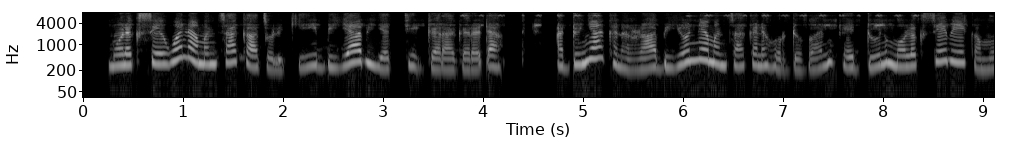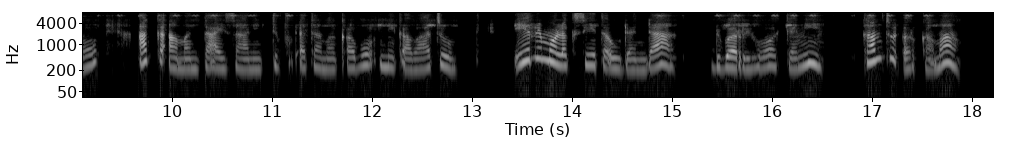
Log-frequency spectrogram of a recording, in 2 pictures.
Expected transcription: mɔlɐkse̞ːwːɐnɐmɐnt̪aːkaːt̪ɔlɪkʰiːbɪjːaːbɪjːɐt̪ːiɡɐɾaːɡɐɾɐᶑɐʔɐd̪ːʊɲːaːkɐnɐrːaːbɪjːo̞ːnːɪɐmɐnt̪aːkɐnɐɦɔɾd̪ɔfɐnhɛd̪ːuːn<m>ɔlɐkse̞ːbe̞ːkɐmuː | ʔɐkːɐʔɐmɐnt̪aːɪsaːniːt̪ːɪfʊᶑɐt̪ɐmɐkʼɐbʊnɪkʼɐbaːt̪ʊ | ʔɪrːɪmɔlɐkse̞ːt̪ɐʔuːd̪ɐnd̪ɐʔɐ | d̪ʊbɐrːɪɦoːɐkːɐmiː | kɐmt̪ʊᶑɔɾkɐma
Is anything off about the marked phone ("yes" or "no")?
no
